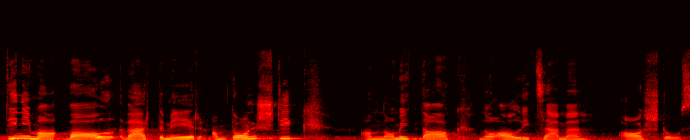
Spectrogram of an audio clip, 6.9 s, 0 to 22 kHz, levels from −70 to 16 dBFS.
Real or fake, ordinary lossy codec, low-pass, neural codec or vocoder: real; none; 14.4 kHz; none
